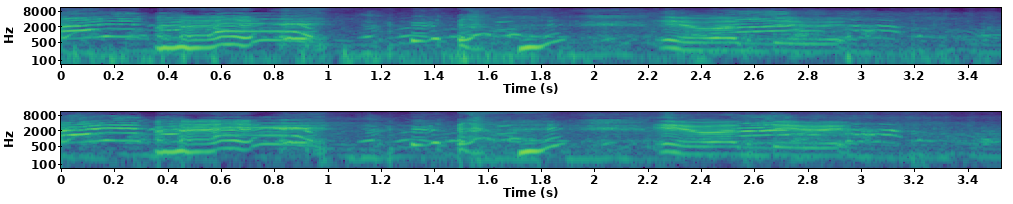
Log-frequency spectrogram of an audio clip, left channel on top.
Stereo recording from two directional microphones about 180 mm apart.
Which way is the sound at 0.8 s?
50° left (ahead or behind).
